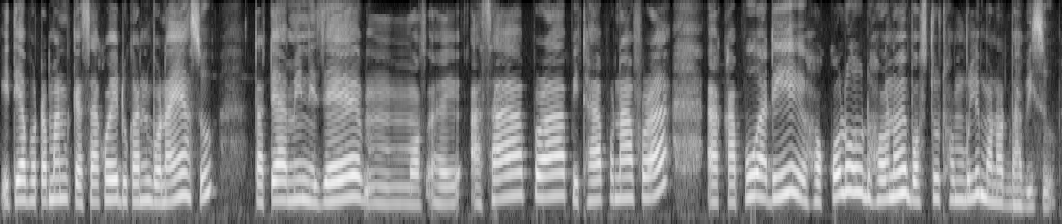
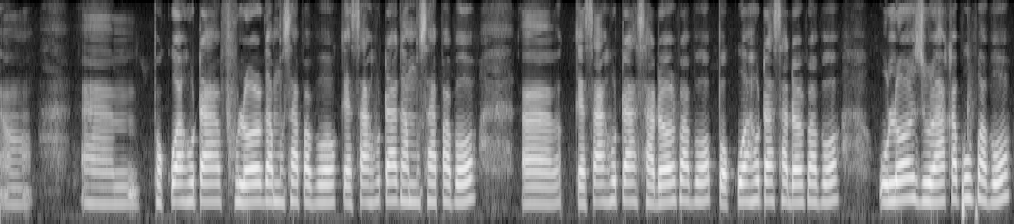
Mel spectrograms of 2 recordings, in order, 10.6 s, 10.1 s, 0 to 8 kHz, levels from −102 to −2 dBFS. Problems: background sounds at intervals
